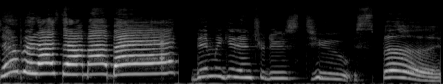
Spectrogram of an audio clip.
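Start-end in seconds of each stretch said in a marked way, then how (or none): 0.0-1.8 very high, loud, stressed-out shrieking scream. Retelling a prank scene from a show: imitating someone screaming. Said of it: "She screams".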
